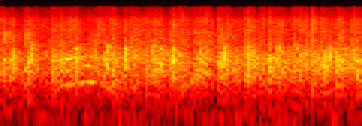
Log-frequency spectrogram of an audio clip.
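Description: A room full of people claps steadily, a dense, even wash of applause that stays loud and sustained throughout with no gaps and no voices standing out.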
